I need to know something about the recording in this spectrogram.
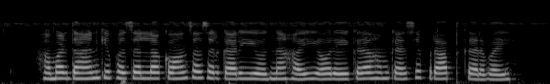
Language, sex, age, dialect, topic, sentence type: Magahi, female, 51-55, Central/Standard, agriculture, question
